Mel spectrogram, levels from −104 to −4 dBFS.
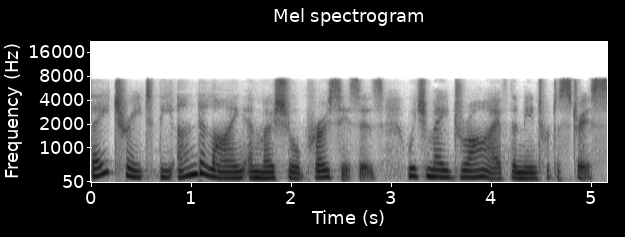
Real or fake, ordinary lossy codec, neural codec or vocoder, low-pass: fake; MP3, 64 kbps; codec, 24 kHz, 0.5 kbps, DualCodec; 7.2 kHz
